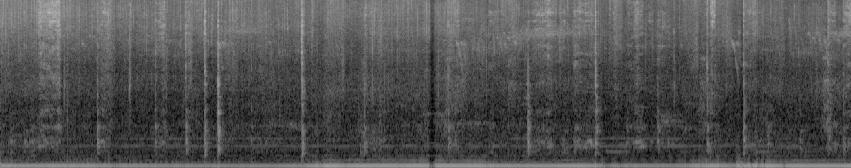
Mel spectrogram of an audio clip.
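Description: Potatoes frying in oil for a potato roast, a steady dense sizzle with occasional stirring clatter throughout, loud and continuous with no talking.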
